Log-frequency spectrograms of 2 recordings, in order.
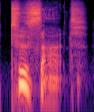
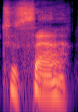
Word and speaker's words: Toussaint: Tucant and the you know the correct French is is tusan and the the final T is silent but uh my mother being from the south is Tusant and the final T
